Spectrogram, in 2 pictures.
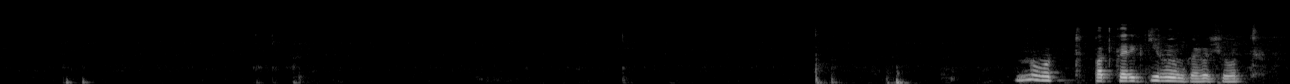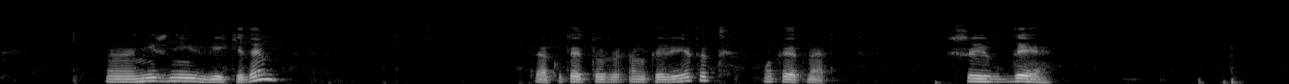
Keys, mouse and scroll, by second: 0.7 r, 3.1-6.3 middle drag, 6.3 scroll down 1, 11.6 click, 12.3-13.7 middle drag, 14.3-14.8 drag, 15.3 click, 16.9 click, 18.2-18.6 drag, 19.7 click, 20.9-21.3 drag, 25.1 shift+d.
